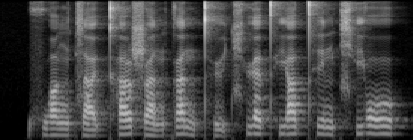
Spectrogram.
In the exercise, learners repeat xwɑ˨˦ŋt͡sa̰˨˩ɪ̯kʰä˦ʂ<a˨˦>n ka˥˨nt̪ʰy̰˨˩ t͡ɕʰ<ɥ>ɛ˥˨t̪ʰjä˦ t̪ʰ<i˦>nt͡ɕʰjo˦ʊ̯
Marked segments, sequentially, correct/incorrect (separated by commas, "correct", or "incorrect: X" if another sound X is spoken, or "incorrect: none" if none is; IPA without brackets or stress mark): correct, correct, incorrect: i˥˨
